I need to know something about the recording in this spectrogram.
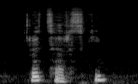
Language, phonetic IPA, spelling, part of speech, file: Polish, [rɨˈt͡sɛrsʲci], rycerski, adjective, LL-Q809 (pol)-rycerski.wav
